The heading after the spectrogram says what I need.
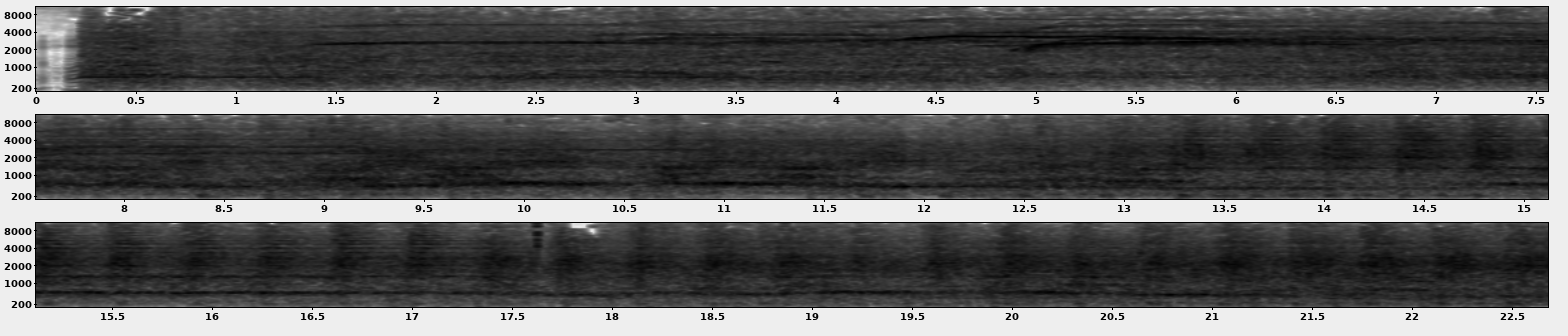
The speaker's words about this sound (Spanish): Bueno, y hay una canción también que suena en muchísimos estadios, hemos cogido como la canta la afición del, Rayo, que es esta, que es, es universal, vamos.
